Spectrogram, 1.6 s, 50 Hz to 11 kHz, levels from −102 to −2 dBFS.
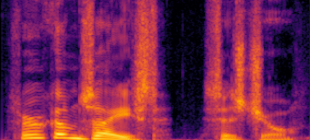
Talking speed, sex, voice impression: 115 wpm, male, very masculine, very adult-like, very middle-aged, thick, very tensed, very powerful, very bright, slightly soft, very clear, very fluent, slightly raspy, cool, intellectual, very refreshing, sincere, slightly calm, mature, friendly, reassuring, very unique, slightly elegant, very wild, sweet, very lively, kind, very intense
